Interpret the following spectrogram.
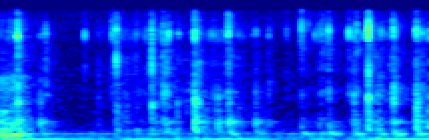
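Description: Typing on a computer keyboard: a faint, uneven run of keystrokes, several a second.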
